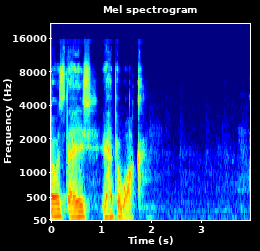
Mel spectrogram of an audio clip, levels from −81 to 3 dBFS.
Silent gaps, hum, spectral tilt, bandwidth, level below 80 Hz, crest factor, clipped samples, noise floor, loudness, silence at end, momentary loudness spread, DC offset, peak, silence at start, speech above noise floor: none; none; -4.5 dB/octave; 16 kHz; -46 dBFS; 16 dB; under 0.1%; -55 dBFS; -17 LUFS; 0 s; 9 LU; under 0.1%; -4 dBFS; 0 s; 38 dB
